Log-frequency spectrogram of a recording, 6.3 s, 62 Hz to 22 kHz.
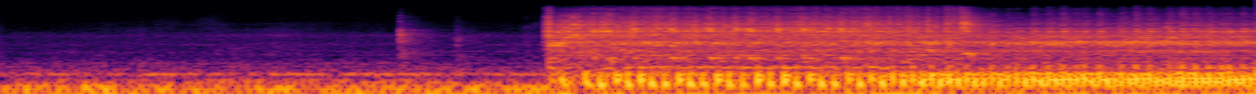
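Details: Honda Spree 50cc two-stroke, premix added to tank, slight smoke: starts easily after short crank and settles into fast, slightly uneven buzz; runs but no power, compression read low, owner unsure if motor is blown.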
